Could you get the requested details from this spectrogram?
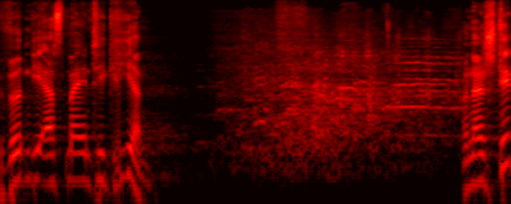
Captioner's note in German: Lachen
